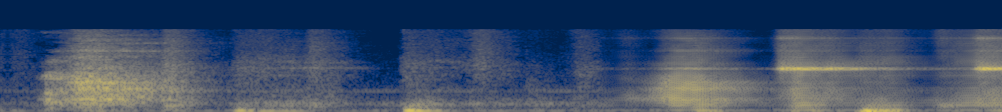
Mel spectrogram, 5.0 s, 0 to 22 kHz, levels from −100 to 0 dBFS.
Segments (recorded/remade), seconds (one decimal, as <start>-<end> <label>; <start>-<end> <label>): 0.0-3.0 recorded; 3.0-5.0 remade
